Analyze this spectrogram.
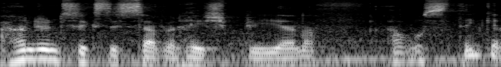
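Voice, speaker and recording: A man with a non-native accent at a fairly quick pace, over noticeable background noise. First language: not English. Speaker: gaming video creator. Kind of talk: gameplay commentary tutorial. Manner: casual, many hesitations and repeated words.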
